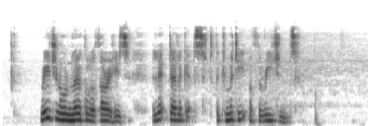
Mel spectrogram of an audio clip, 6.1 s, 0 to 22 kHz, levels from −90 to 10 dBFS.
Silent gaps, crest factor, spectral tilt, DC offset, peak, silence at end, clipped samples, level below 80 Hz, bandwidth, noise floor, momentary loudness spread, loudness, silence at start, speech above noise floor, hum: none; 16 dB; -4 dB/octave; under 0.1%; -2 dBFS; 1.15 s; under 0.1%; -64 dBFS; 9.6 kHz; -55 dBFS; 16 LU; -17 LUFS; 0.65 s; 38 dB; none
